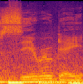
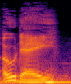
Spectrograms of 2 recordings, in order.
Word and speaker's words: zero-day: buying and selling of zero-day exploits. Which raises our first question, what the hell is that? A zero-day, sometimes pronounced O-day, is essentially a flaw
